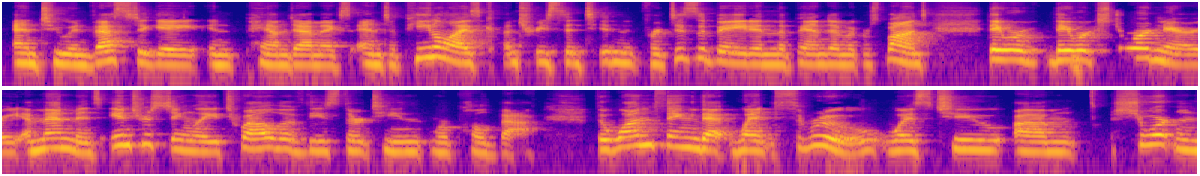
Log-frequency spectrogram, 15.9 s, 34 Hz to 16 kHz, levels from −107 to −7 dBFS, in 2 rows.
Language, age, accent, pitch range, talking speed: English, 40-59, American, 180-225 Hz, 150 wpm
